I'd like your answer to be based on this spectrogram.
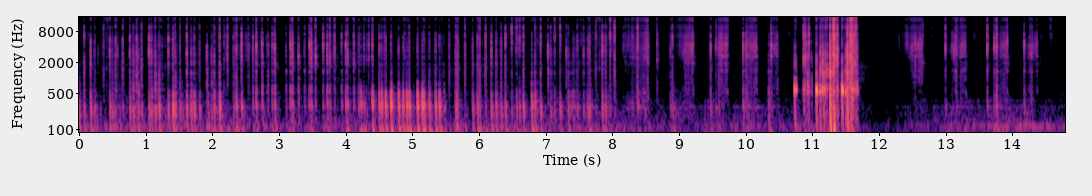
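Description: Long pointed red nails tap fast on the top of a closed, hollow, dark grey oval hard-shell glasses case covered in faux leather. The result is a dense stream of quick, dry, bright clicks and light scratchy taps. Near the end comes a louder burst, a brief silence, then sparser taps.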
